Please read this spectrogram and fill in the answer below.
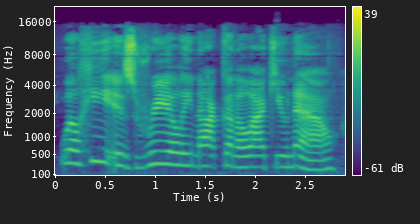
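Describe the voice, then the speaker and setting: A level-headed young woman played by an actress in an audio drama, with a fairly high voice and slow delivery. She is guarded, dry and firm. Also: a bit bright.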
